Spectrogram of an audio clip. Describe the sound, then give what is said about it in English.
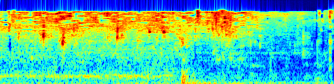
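Fresh coriander rinsed under a running tap: a steady, broad rush of water with small splashing flutters and one brief knock partway through, no voices. “And fresh sort of coriander, if you get it, you know, and you think, oh, I'm not going to use much of it, I'm just going to wash that.”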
